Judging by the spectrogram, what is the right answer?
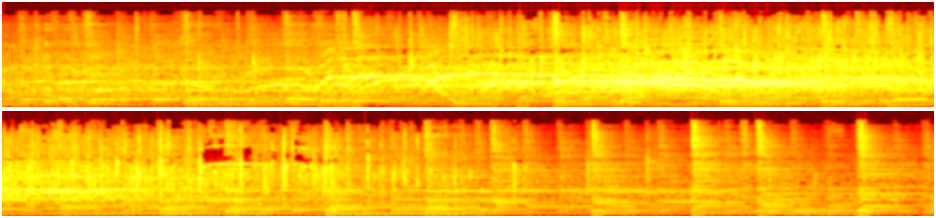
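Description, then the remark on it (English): A large concert crowd cheers, claps and yells that they love the performers in a dense roar that swells to a peak around the middle with shrill whoops, then slowly eases while the clapping and shouting continue. “It's so hard to start a song when everyone just keeps yelling that they love you.”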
